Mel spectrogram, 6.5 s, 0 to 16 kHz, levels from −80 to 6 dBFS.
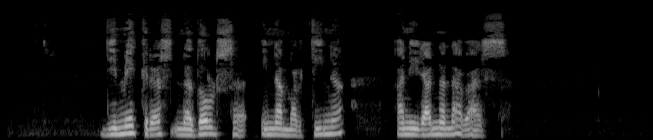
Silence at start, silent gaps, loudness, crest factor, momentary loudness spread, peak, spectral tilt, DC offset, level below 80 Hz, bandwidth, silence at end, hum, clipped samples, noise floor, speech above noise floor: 1 s; none; -26 LUFS; 20 dB; 14 LU; -8 dBFS; -7 dB/octave; under 0.1%; -74 dBFS; 11 kHz; 1.5 s; none; under 0.1%; -76 dBFS; 51 dB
